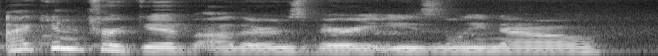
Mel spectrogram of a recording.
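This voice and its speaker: A woman's voice at medium pitch over noticeable background noise. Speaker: live stream guest. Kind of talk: testimony. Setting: live stream.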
